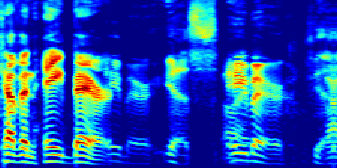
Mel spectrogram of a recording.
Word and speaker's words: Hebert: My last name is pronounced Hebert.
